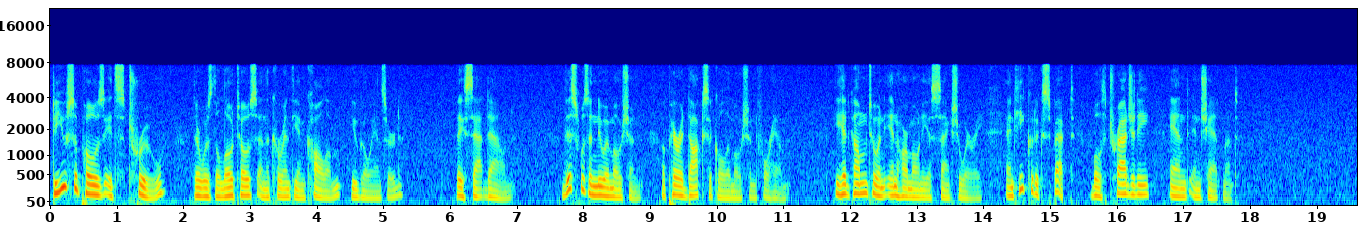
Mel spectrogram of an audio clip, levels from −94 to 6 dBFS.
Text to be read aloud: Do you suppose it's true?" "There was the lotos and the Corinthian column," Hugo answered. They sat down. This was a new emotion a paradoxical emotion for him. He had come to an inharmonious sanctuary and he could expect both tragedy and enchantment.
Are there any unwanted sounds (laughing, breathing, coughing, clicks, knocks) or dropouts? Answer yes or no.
no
